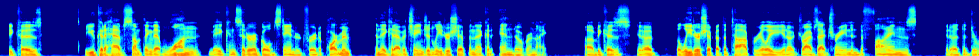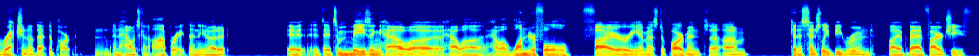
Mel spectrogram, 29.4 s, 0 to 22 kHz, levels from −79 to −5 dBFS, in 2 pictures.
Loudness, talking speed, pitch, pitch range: -25 LUFS, 180 wpm, 75 Hz, 65-80 Hz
